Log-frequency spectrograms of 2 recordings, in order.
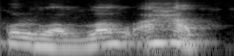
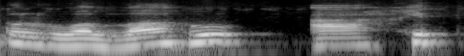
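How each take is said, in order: First: The last word ends with an 'a' vowel. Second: The last word ends with an 'i' vowel. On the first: The speaker calls it right. "menggunakan fathah" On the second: The speaker calls it wrong. "Bukan fathah tapi kasroh"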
